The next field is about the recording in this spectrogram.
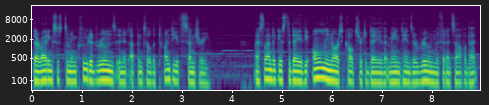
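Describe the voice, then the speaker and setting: A man giving scripted educational narration in a slow, measured and deliberate reading. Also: low-pitched, fairly even intonation, dark tone. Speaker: video narrator. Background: faint background music.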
